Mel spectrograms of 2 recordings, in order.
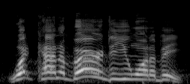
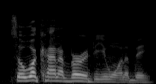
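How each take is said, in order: First: It is said loudly with more energy. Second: It is said in a low, quiet voice.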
